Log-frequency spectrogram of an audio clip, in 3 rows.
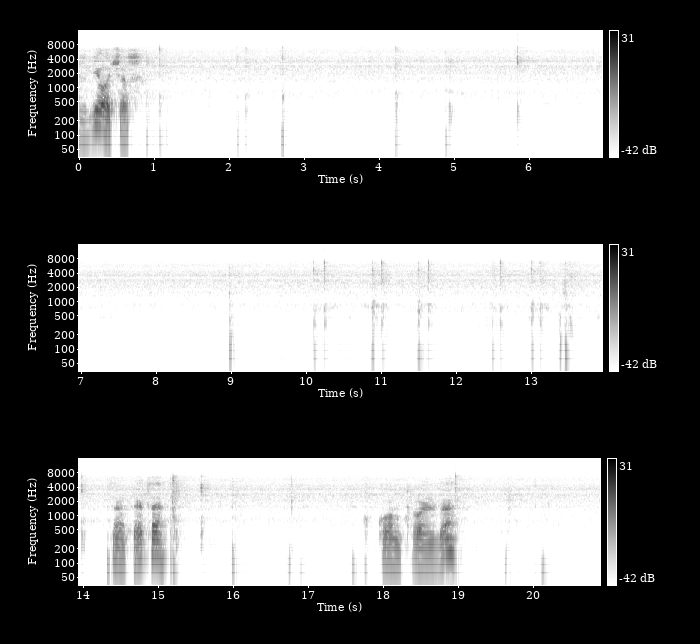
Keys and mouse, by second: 1.2 click, 2.3 click, 3.0-4.5 drag, 5.1 middle click, 10.3 shift+click, 11.7 shift+click, 12.6 shift+click, 13.2 shift+click, 13.7 middle click, 15.5 middle click, 17.9-19.3 ctrl+drag.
